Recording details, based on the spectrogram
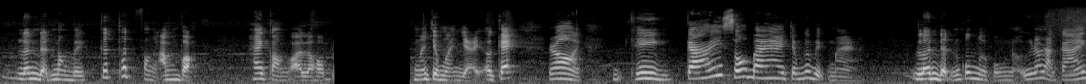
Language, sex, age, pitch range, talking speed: Vietnamese, female, 20-39, 215-275 Hz, 215 wpm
